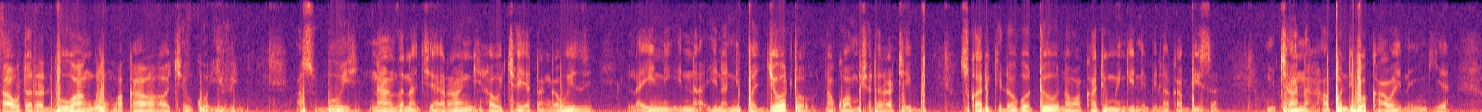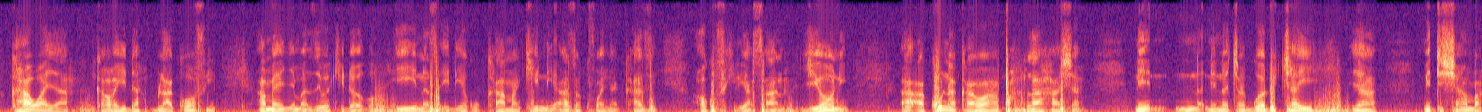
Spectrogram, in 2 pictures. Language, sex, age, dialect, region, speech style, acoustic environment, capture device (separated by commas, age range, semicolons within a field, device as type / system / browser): Swahili, male, 25-34, Kenya - Mombasa, Kenya, happy, silence, desktop / Windows / Chrome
